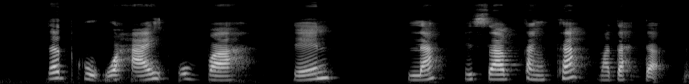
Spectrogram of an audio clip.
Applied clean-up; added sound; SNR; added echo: neural mask model DeepFilterNet 3.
